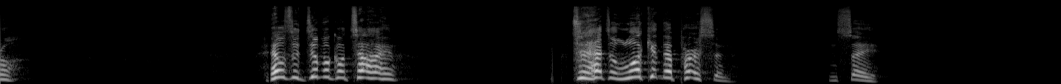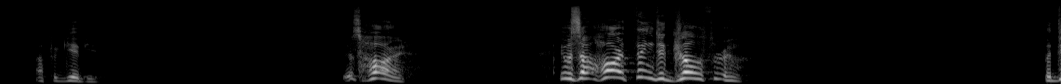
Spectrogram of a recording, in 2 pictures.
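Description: A man speaks to an audience through a microphone, in short bursts with long pauses.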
